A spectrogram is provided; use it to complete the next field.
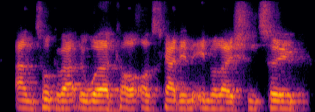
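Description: Moderate pace with audible room echo. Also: man. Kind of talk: event introduction. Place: hall.

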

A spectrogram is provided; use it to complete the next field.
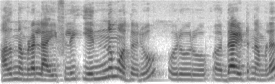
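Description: A woman with a plain, everyday voice speaks at a fairly high pitch. The background is quiet. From Bangalore, India. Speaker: farmer. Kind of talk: testimony.

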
